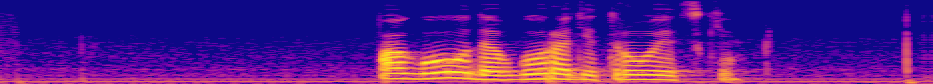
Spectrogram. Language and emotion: Russian, sad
